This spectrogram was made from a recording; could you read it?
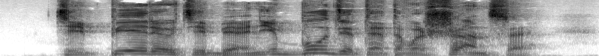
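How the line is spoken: Angry shout. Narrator (Russian): зло крикнул посол

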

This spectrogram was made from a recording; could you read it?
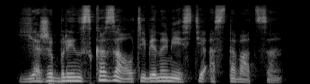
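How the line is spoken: Angry hiss. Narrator (Russian): зло зашипел

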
